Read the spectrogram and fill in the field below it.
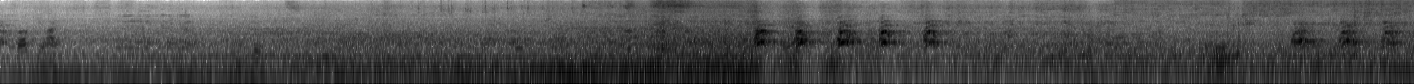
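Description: Water gushes from a hose into a drain.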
